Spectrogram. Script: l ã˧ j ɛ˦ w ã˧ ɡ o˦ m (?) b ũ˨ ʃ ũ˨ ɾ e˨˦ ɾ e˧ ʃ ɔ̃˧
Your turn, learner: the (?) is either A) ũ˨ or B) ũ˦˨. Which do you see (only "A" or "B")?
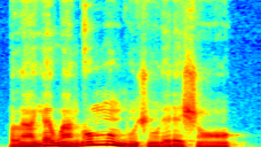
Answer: B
